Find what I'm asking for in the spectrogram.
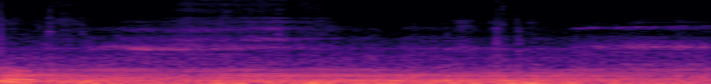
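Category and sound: vehicle, car driving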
